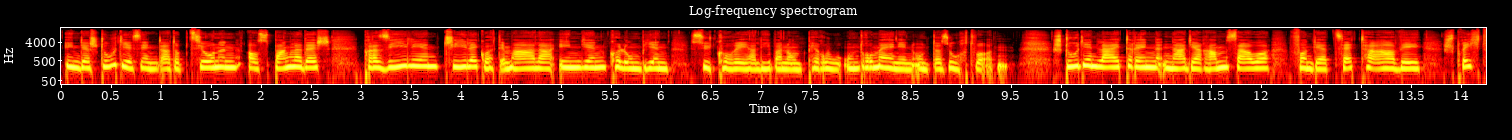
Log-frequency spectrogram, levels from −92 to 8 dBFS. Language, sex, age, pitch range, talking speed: German, female, 30-49, 195-235 Hz, 110 wpm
